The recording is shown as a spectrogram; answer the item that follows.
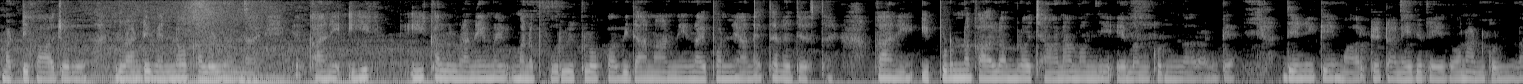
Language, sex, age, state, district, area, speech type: Telugu, female, 18-30, Telangana, Jangaon, urban, spontaneous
